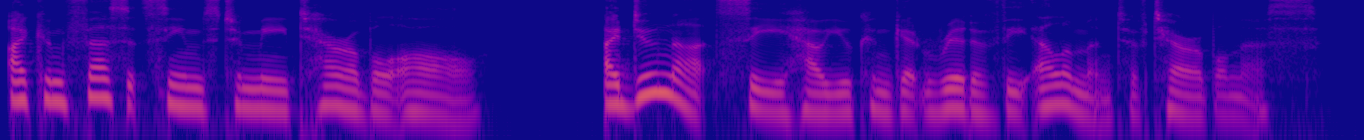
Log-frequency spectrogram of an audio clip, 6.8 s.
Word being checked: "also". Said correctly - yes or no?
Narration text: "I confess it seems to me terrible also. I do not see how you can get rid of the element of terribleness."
no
